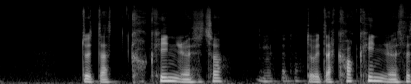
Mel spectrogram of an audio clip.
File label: "cocyn", welsh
